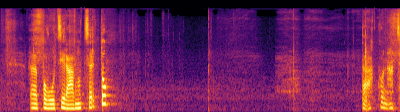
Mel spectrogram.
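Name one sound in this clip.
A woman speaks calmly into a microphone nearby.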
